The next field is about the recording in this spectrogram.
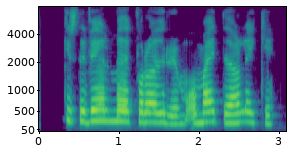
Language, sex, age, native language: Icelandic, female, 13, Icelandic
